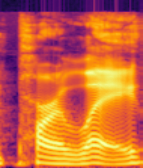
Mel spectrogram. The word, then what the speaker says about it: ParlAI: You work on Parlay, which is spelled P-A-R-L-A-I.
